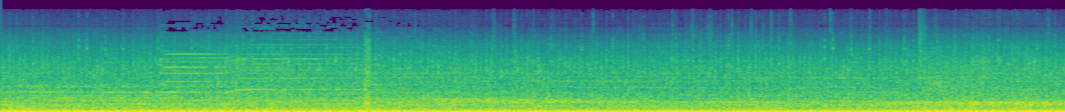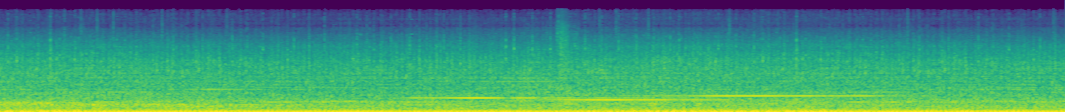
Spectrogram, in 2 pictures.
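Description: Hooves thud steadily as a mount runs over grass and snow.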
